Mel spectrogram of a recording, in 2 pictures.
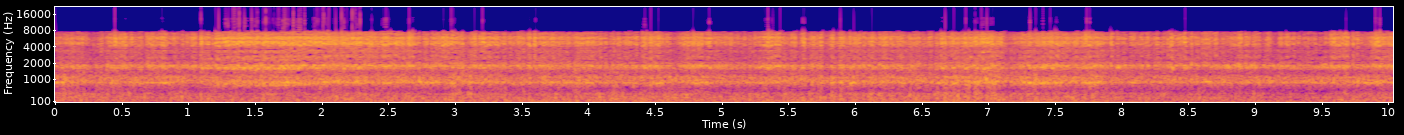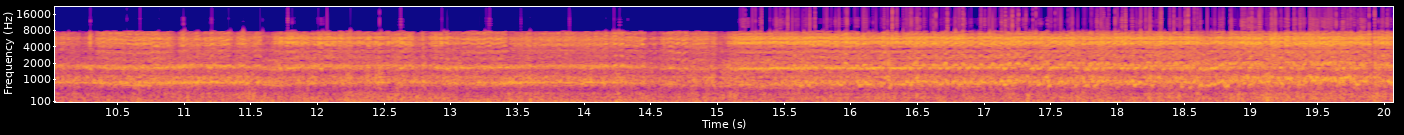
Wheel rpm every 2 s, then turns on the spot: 230, 230, 230, 230, 230, 230, 230, 210, 200, 200.
none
